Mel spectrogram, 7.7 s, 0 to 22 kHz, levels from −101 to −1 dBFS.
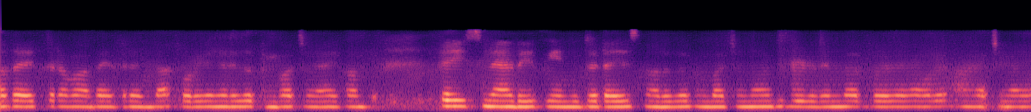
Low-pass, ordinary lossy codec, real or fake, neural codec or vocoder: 7.2 kHz; none; fake; codec, 24 kHz, 0.9 kbps, WavTokenizer, large speech release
